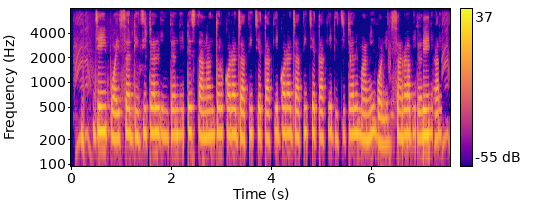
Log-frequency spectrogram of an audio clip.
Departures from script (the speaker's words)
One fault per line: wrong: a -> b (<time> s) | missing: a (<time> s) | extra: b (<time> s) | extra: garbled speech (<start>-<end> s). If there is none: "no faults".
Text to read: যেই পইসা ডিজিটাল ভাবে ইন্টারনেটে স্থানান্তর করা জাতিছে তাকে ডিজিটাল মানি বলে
missing: ভাবে (1.7 s)
extra: করা জাতিছে তাকে (4.2 s)
extra: garbled speech (6.4-7.4 s)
